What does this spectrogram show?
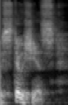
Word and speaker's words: stocious: So stocious. And the other thing that's nice about stocious is it rhymes with extracalifragilisticexpialidocious. Oh, perfect.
